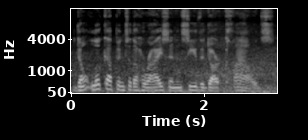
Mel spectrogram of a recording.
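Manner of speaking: low, earnest closing words to the congregation. Acted. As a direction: settle the flock with calm warnings. Closing exhortation, lower and softer.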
